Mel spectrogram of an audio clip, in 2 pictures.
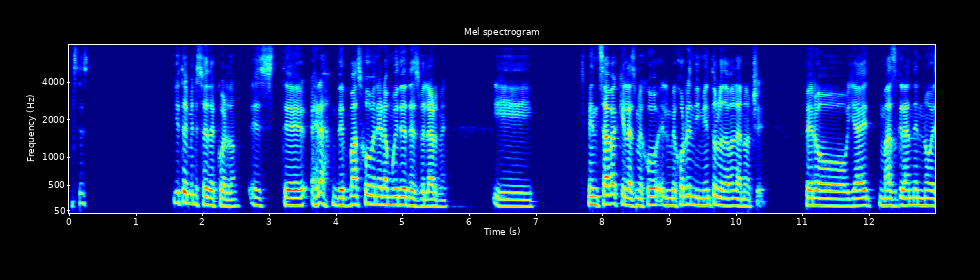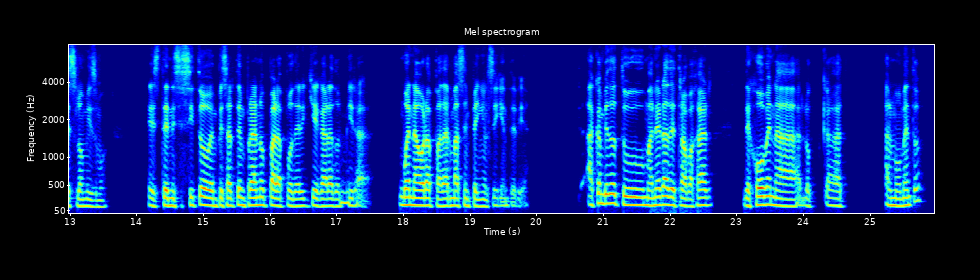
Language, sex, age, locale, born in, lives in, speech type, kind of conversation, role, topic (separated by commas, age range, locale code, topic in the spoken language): Spanish, male, 35-39, es-MX, United States, United States, conversation, unstructured, none, ¿Cómo organizas tu día para ser más productivo?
